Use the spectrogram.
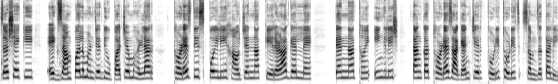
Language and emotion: Goan Konkani, neutral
